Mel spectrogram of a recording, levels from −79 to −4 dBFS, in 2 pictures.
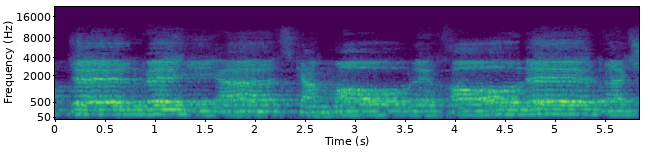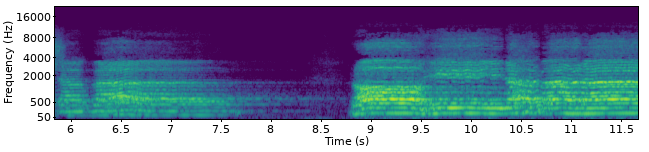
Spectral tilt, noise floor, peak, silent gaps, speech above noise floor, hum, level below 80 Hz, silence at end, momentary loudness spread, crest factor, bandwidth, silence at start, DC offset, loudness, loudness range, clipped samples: -4.5 dB/octave; -55 dBFS; -4 dBFS; none; 30 dB; none; -62 dBFS; 0 s; 14 LU; 18 dB; 12.5 kHz; 0 s; under 0.1%; -21 LUFS; 7 LU; under 0.1%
